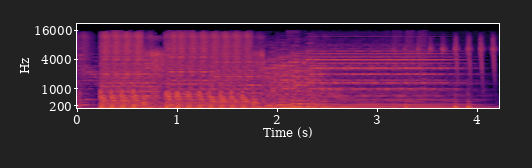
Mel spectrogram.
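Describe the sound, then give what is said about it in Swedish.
Loud video game gameplay audio from the first level of the game: rapid, continuous machine-gun-style firing bursts over a low droning tone, easing slightly toward the end, with a few sharp blips at the finish. No one speaks. “Så där lät det alltså. Första banan. Första banan i Super Pro Protector.”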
